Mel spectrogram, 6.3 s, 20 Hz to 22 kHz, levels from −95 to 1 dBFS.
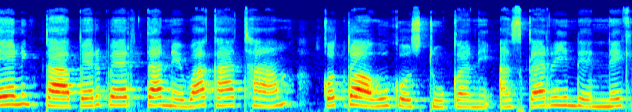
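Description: The speech has most likely suffered generation loss: it appears to have been decoded and re-encoded about seven times through a lossy codec, consistent with MP2 at 128 kbit/s. Each pass requantised the signal on a shifted frame grid, so the noise piled up. Throughout, the speech sounds swirly, smeared and hollow, consonant attacks are blurred, and nothing remains above 17.3 kHz.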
